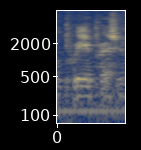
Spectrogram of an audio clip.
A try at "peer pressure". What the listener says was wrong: You sound like you're saying prayer pressure.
